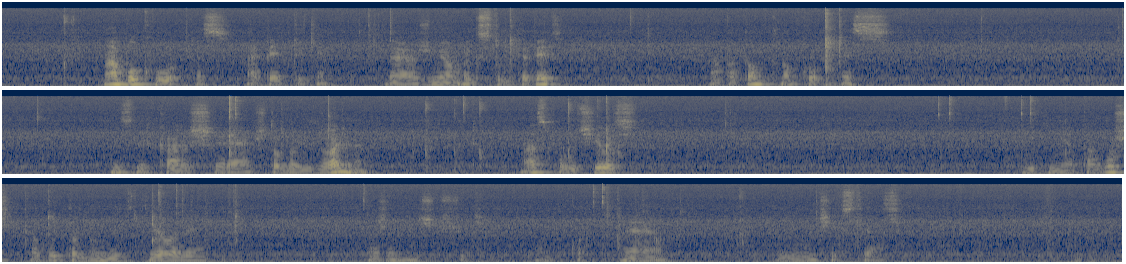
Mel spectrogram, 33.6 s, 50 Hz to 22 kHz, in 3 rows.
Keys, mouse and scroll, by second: 0.6 middle click, 5.0 e, 8.2 s, 13.5 click, 13.9 z, 14.5 z, 15.5 middle click, 16.0 middle click, 16.9 shift+middle click, 17.3 scroll up 1, 19.1-20.0 scroll up 2, 20.6 click, 21.4 alt+click, 23.8 g, 24.6 z, 28.3 click, 28.6 Tab, 29.2-29.8 scroll down 3, 29.8-31.4 scroll up 2, 31.8-32.4 scroll up 1.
